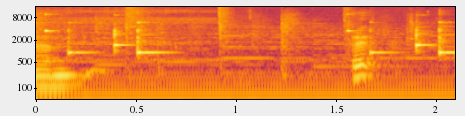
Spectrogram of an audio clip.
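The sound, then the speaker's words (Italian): A timer keeps ringing, giving several bright electronic chime tones at uneven intervals over a steady low hum. Each tone is short and clear and fades quickly. “questo timer continua a suonare, non lo possiamo fermare, ignoriamo”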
